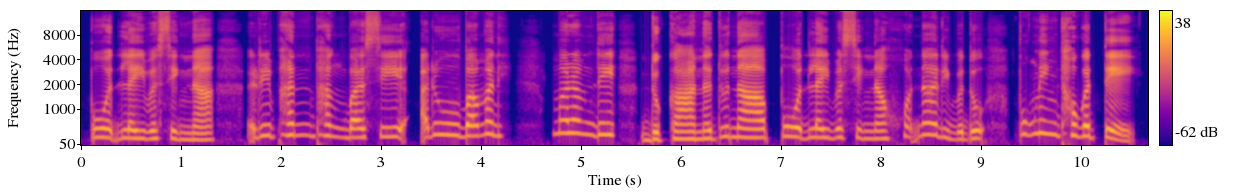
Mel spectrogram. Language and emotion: Manipuri, disgusted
